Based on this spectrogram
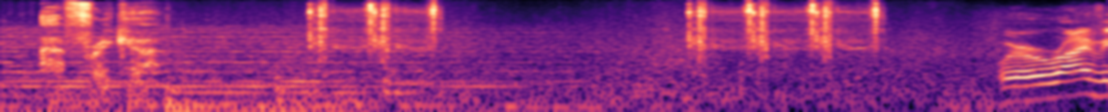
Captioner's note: camera shutter clicking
